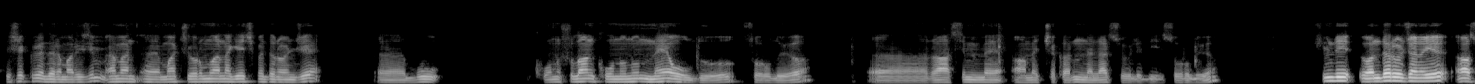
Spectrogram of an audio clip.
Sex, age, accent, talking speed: male, 30-49, native, 115 wpm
